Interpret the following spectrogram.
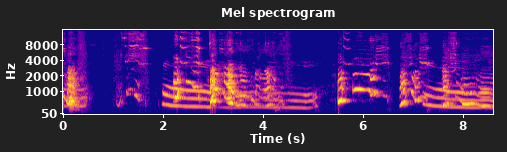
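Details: Indoor dog throwing a tantrum over his bone, which he pushed under the sectional on purpose. Drawn-out, slightly falling howls mix with choppy yips, and several pauses break the complaint.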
